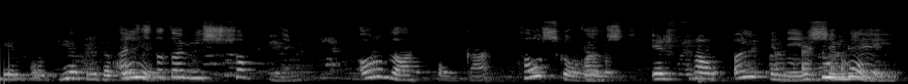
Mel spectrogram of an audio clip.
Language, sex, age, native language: Icelandic, male, 18-19, Icelandic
